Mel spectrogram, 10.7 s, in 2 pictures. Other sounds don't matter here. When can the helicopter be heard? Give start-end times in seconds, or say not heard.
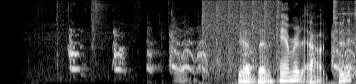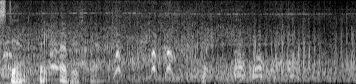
5.0-10.6.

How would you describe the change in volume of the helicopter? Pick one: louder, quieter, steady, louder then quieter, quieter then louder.
steady.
